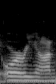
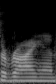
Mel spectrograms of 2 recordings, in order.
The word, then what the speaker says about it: Orion: I always want to say Orion and it's Orion. I don't know why. It's one of those words that you know how to pronounce it, but never say it right.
